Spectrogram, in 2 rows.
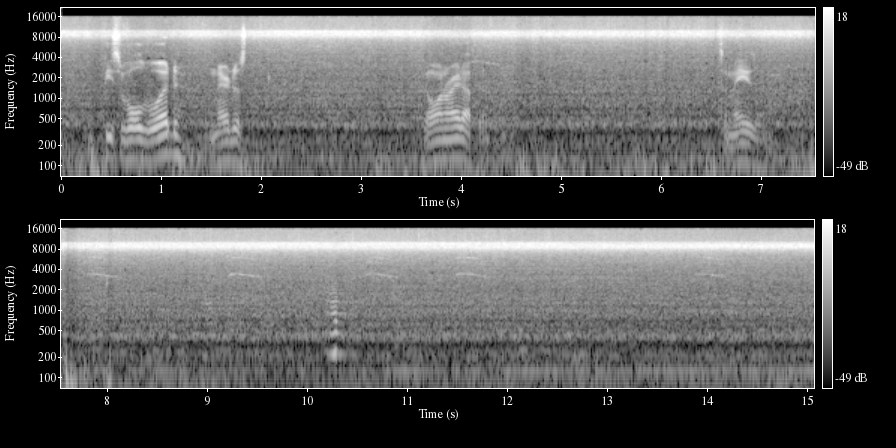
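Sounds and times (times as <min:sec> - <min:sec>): bee swarm humming: 0:00.0 - 0:15.0.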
